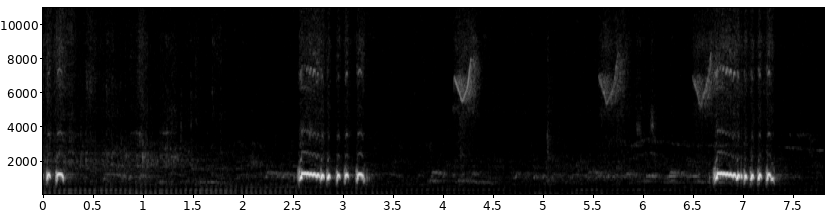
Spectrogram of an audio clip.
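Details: A zebra dove calling to draw answers from other zebra doves. The end of one phrase, then two full phrases of a long coo breaking into quick staccato notes, over a low hum with scattered high bird chirps.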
